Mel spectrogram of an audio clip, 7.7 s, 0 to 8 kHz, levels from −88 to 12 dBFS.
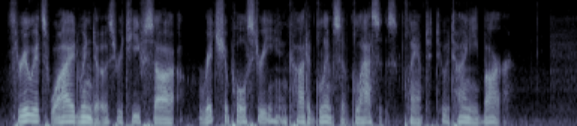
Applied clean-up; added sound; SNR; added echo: none; none; none; none.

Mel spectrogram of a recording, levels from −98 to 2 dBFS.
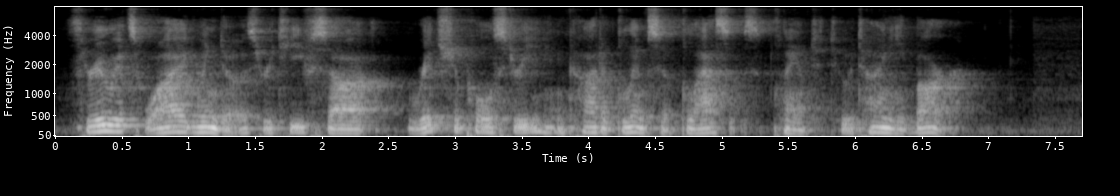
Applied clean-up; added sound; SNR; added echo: none; none; none; reverberation time 0.7 s.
